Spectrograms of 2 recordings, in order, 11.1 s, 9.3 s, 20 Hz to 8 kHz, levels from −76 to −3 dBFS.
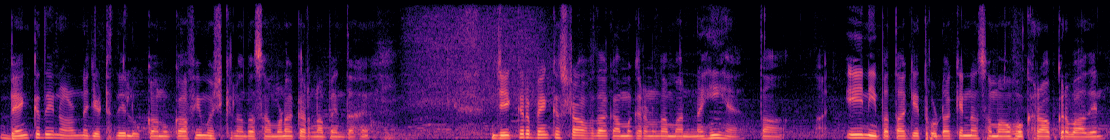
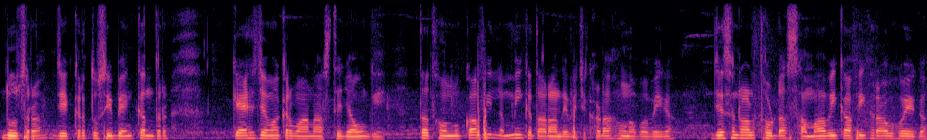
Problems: none marked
